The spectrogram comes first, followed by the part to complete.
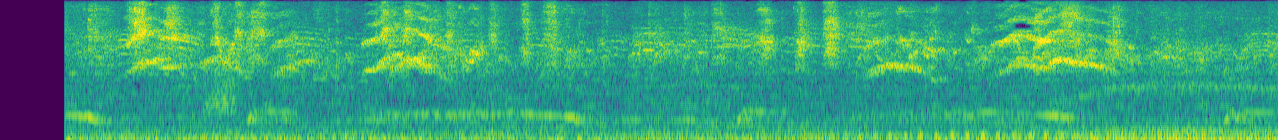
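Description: A flock of caged budgerigars chirping and chattering, with many short warbled chirps overlapping continuously.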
